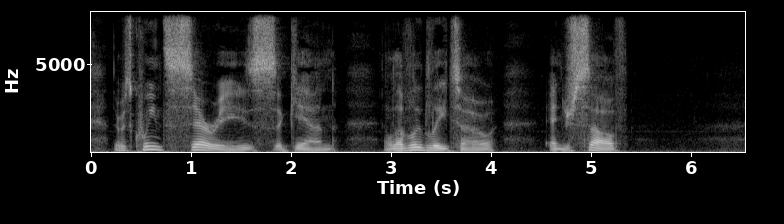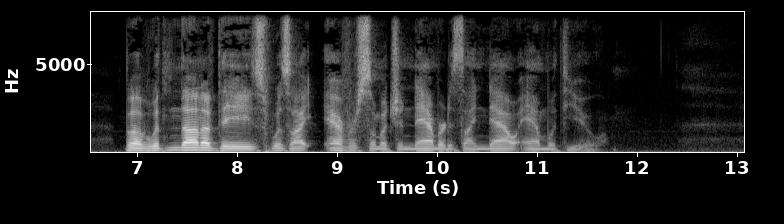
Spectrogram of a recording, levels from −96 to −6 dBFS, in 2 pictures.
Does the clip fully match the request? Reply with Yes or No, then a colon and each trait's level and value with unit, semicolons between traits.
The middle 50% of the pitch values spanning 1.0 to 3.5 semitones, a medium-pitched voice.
No: average, 3.1 semitones; low, 110 Hz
